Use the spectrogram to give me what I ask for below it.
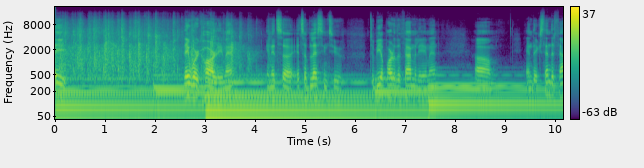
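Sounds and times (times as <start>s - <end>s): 
audience applause: 0.0s - 4.1s
low organ-like chord droning: 0.0s - 10.1s
speech: 2.6s - 3.7s, 4.3s - 7.8s, 8.4s - 10.1s.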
